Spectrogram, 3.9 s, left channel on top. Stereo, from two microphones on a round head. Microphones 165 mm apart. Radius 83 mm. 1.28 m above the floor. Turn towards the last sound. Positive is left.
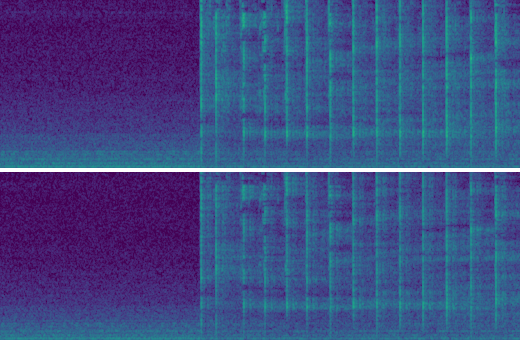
turn(degrees=20)  # may be behind; listen again after turning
